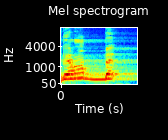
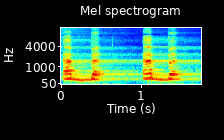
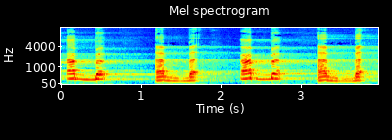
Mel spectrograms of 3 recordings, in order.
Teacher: بربي لو وقفت هتقول برب، هتبقى اسمها قلقلة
